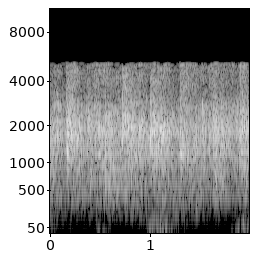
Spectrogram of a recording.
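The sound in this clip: Audience clapping at a talk about low-cost vaccine development, a steady, fairly quiet wash of many hands lasting about two seconds.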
